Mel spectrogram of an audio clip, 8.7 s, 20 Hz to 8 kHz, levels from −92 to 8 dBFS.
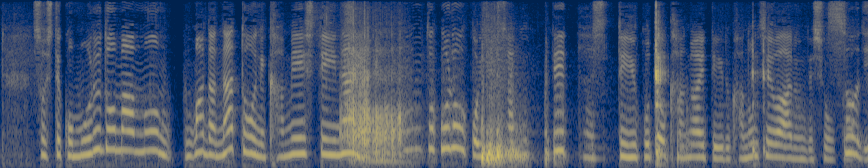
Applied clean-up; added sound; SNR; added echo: neural mask model RNNoise.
